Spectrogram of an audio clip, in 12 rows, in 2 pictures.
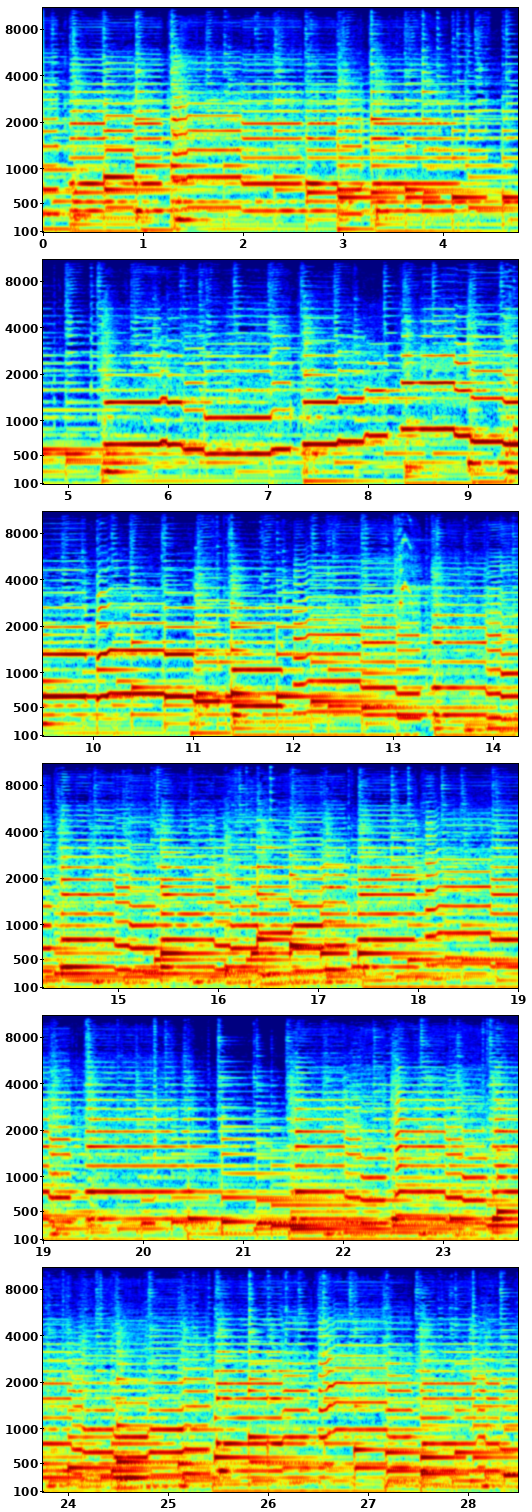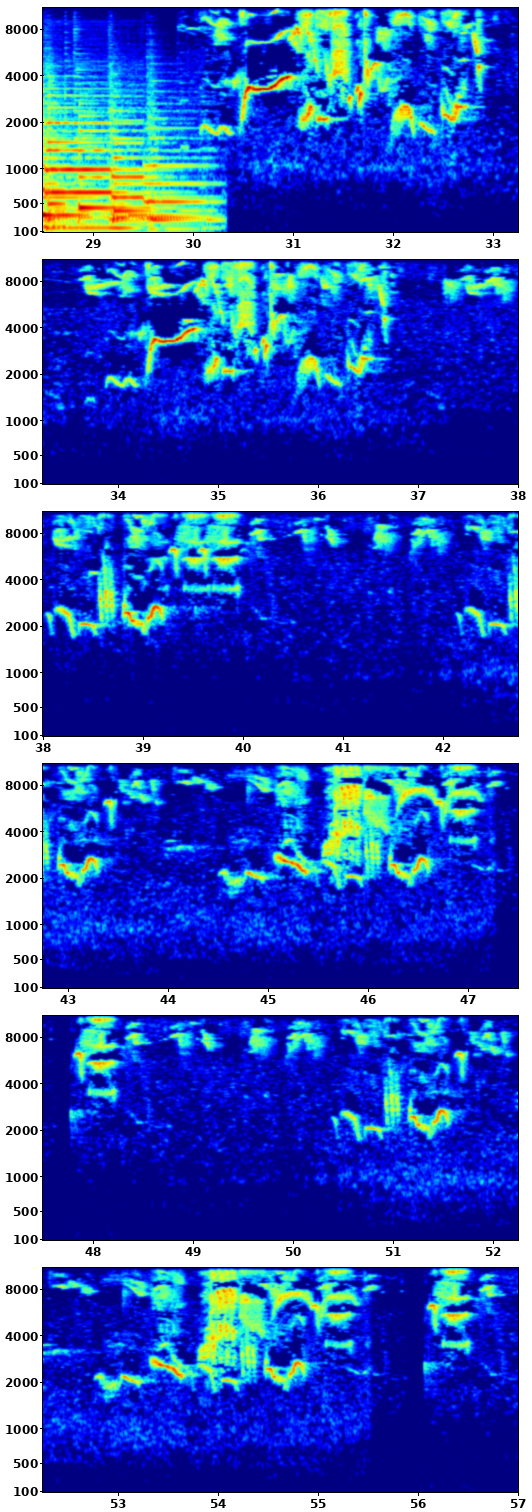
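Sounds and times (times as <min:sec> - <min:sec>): bird chirps and trills: 0:29.8 - 0:57.0.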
